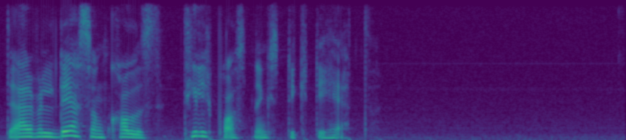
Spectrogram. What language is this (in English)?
Norwegian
